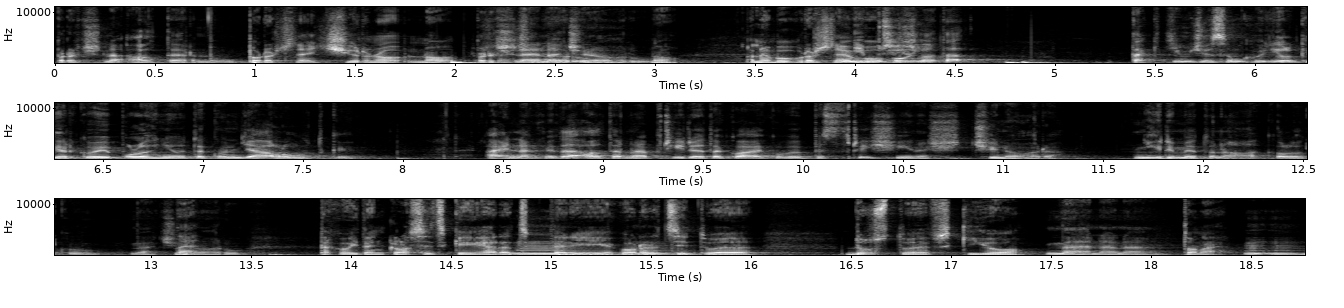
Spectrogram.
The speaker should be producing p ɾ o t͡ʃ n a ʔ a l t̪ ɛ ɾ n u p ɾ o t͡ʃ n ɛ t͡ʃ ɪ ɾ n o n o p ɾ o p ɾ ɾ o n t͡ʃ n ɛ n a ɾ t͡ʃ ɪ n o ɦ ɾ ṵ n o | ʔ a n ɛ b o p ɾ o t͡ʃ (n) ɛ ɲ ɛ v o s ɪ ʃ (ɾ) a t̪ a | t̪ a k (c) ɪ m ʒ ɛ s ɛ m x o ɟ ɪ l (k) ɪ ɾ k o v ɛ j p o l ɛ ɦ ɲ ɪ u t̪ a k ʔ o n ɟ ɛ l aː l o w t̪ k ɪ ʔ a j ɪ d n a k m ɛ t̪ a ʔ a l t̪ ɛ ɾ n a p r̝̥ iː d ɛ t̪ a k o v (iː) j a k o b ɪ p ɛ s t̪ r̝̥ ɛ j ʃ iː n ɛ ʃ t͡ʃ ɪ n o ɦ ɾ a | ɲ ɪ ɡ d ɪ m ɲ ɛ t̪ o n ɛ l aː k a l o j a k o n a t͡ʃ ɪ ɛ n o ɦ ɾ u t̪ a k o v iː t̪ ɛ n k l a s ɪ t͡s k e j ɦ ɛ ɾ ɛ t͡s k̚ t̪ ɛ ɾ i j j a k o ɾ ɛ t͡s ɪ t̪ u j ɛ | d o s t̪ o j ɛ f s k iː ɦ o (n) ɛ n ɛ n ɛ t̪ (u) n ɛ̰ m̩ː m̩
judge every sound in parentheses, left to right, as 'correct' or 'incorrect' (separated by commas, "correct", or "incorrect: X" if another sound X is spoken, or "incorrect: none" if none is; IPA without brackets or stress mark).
correct, incorrect: l, correct, correct, incorrect: aː, correct, incorrect: o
